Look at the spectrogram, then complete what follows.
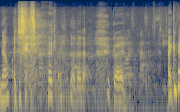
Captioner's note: laughs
